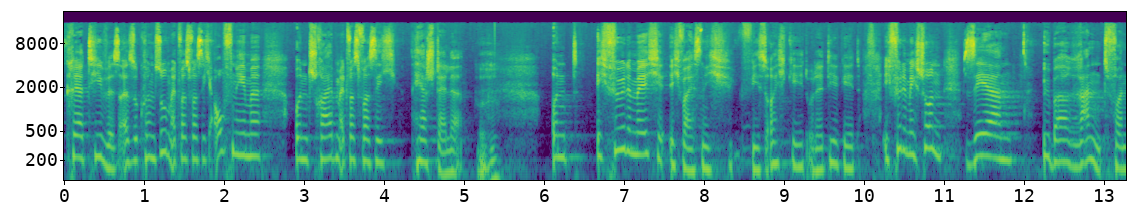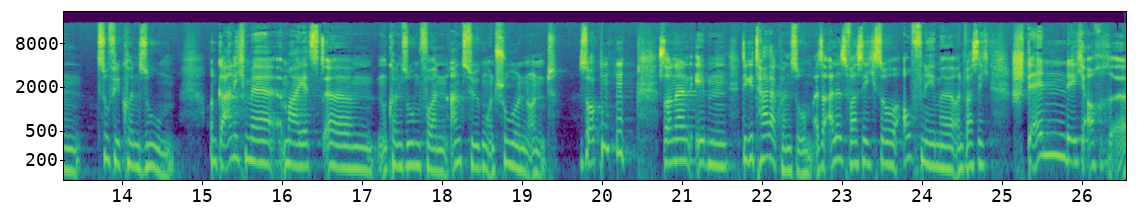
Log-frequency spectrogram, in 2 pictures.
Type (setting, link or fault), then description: setting, live audience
